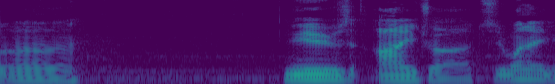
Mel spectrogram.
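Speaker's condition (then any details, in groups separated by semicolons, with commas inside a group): Tongue cancer surgery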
